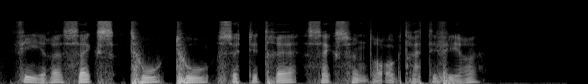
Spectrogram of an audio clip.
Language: Norwegian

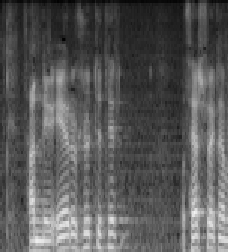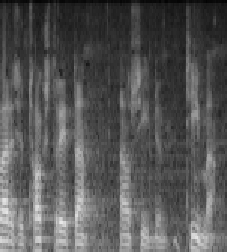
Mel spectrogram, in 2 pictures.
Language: Icelandic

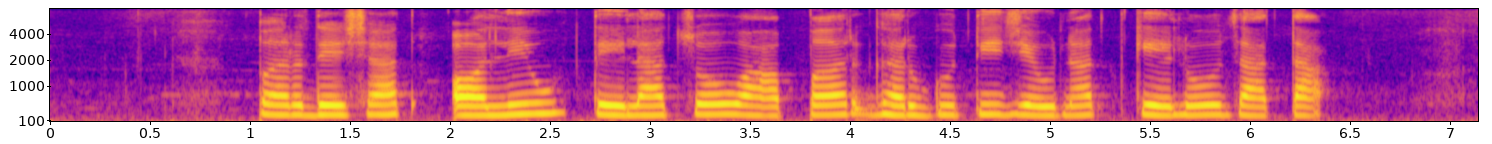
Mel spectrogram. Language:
Marathi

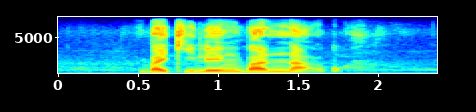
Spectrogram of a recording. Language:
Tswana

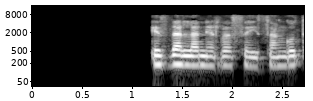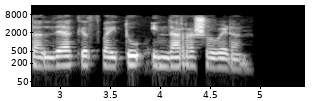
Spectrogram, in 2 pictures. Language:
Basque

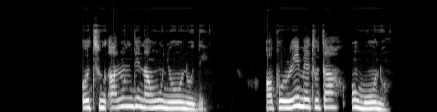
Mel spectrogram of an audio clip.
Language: Igbo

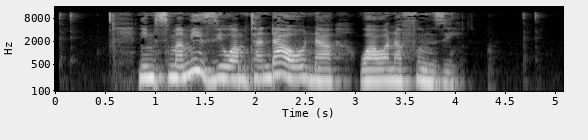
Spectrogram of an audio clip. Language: Swahili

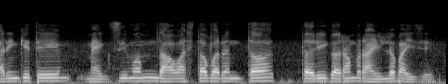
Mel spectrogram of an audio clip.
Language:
Marathi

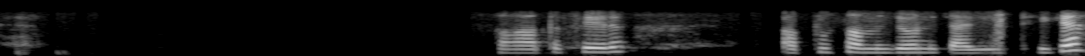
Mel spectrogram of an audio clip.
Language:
Dogri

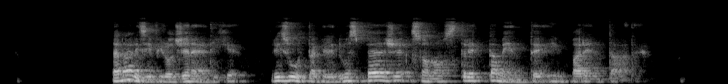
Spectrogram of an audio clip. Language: Italian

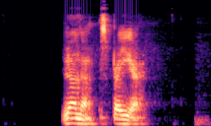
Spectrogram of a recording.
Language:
Spanish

